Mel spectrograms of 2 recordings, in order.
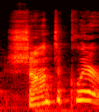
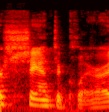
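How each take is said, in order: First: "Chanticleer" with an open "ah", like SHON-tuh-clair; broad "ah" pronunciation. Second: "Chanticleer" with the flat a of "shanty"; short "a" pronunciation. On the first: Co-host unsure of a character's name, broad "ah" pronunciation. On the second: Co-host offers the name's other version, short "a" pronunciation. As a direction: say "Chanticleer" as SHAN-tuh-clair. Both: Shown as a demonstration. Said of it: "they say it both ways".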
